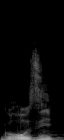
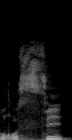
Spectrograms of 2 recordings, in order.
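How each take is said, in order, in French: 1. La consonne du milieu est un z sonore. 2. La consonne du milieu est un s sifflant. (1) "إذا حطينا un seul S بنصير نقول grossi" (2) "قلت grossi تألفظ س"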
